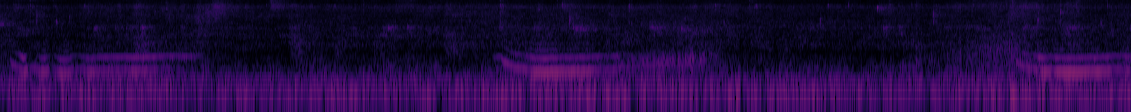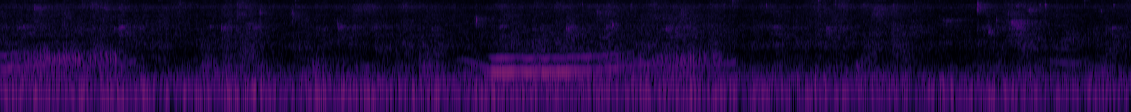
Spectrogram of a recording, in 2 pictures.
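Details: Sleeping black indoor cat snoring.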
